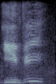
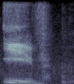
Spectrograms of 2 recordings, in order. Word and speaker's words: Eve: let's go to uh Eve instead of Eevee it is Eve Eve Eve Eve nice job okay Eve yeah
